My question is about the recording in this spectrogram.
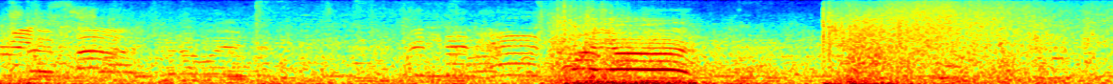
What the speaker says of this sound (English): They can fire many volleys.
